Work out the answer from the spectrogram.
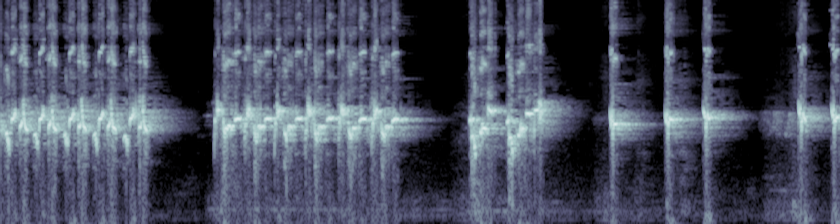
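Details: Sooty-headed bulbul song used as a lure to train other bulbuls: rapid chattering bursts of ringing notes broken by short silences, ending in single spaced notes.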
